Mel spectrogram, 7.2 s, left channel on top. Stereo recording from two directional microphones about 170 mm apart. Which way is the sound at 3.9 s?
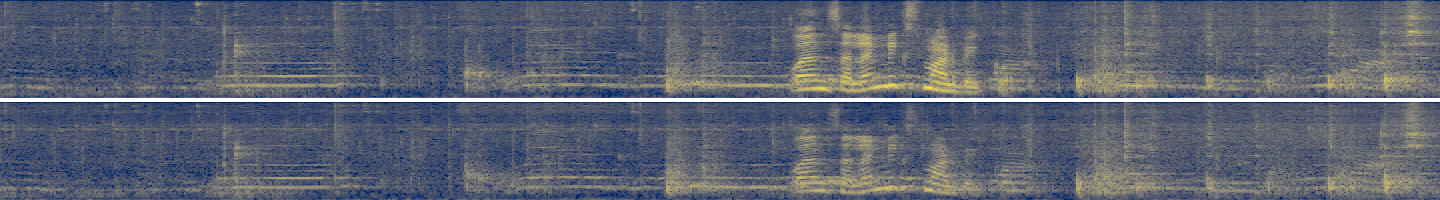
55° left (ahead or behind).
